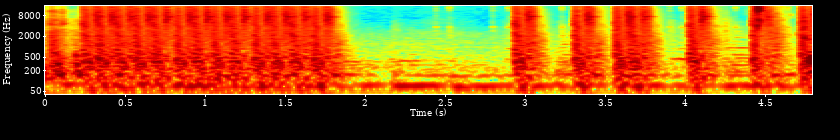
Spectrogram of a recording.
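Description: Rapid automatic gunfire from an Uzi and other weapons during a PUBG Mobile match: a dense sustained burst of shots, a short pause, then several more loud bursts in quick succession.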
